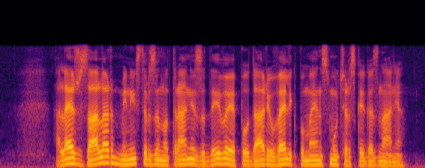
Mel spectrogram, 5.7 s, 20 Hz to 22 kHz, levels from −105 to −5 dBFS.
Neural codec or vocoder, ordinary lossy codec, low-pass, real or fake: none; none; 7.2 kHz; real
